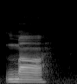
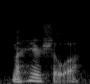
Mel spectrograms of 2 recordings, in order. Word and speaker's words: Mahershala: But Slate says his name is pronounced Mahershala. Mahershala.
